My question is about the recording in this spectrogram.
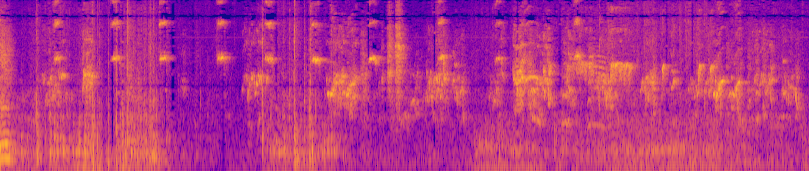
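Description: A flock of budgerigars chattering with many short squiggly chirps, with wings fluttering and rustling as the birds are handled and caught by hand.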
